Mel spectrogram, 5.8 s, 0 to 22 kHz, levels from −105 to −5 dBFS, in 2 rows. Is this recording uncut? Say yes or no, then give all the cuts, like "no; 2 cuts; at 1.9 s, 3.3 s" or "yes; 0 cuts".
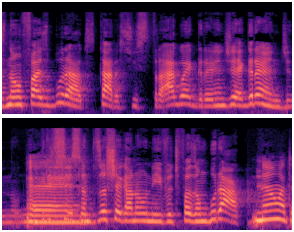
yes; 0 cuts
